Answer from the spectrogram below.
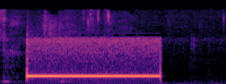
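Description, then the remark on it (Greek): A single steady telephone ringback tone sounds for about one second as a call is placed from the Breakfast Lab morning radio show on Zoo Radio. It is clear and fairly loud, with quiet background before and after and no talking. “Ναι, είναι ε, το τηλέφωνο”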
